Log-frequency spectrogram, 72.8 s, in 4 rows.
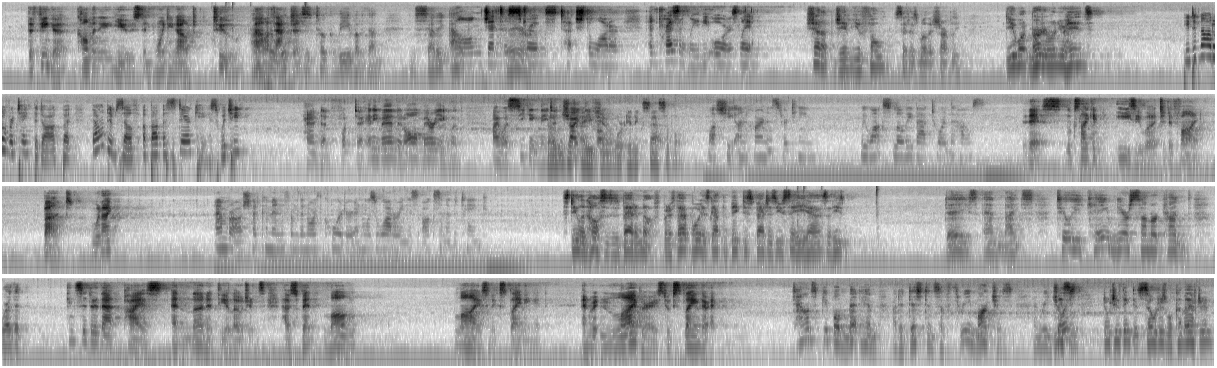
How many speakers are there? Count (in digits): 8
